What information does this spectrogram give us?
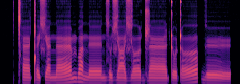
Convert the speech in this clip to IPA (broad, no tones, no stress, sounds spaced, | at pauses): ǀʰ æ ǃ ɛ ɕ æ n æː m b a n ɛː n z ʊ ʑ a ʑ ʌː ɖ͡ʐ æː ʈ o ʈ ʌː | ɡ øː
